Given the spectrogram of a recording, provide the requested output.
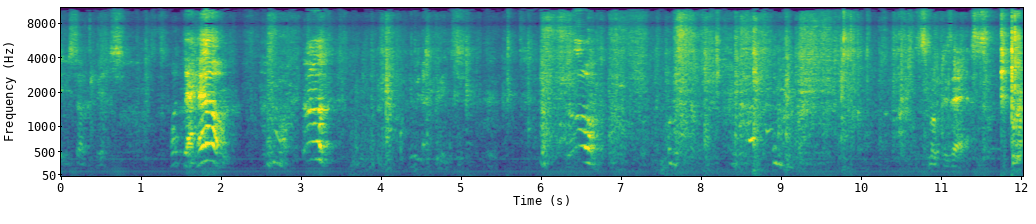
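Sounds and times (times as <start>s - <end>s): vocal grunts or shouts: 2.6s - 3.5s, 6.2s - 6.9s.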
